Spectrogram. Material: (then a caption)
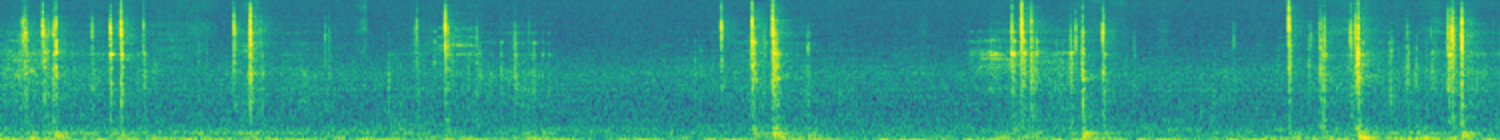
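Wood. A wooden-framed abacus with colorful painted wooden beads on metal rods, its beads pushed and flicked by fingertips and long nails. Quick, bright clacks come in irregular bursts as the beads knock against each other, each dying away almost at once over a faint low hum.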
